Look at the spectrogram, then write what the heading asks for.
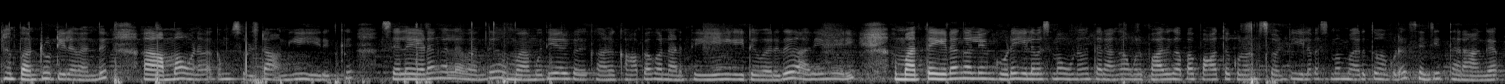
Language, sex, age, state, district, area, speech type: Tamil, female, 30-45, Tamil Nadu, Cuddalore, rural, spontaneous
